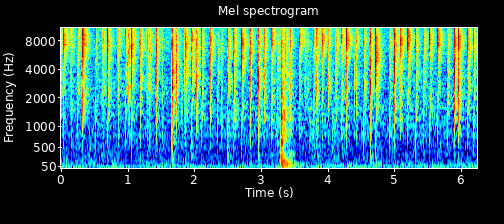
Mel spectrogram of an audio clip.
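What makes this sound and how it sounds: Long blue fingernails tap a white, hand-sized, squeezable plastic tube of cream or lotion held close up. The result is a steady run of quick, bright, crisp clicking taps, with one louder, deeper thump partway through.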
